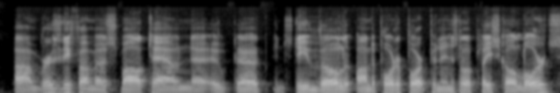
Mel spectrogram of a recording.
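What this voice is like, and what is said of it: East coast Canadian accent. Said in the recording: “You have a distinctly different accent, which is on the east coast of Canada.”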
